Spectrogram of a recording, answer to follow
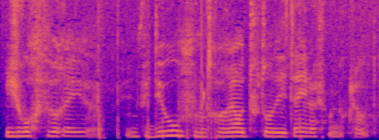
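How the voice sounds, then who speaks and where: A woman with a stuffy voice from a cold, rambling quickly through a casual show-and-tell vlog and often dropping to a whisper. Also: a little high, little pitch movement. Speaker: vlogger showing a toy dollhouse. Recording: clear background noise and clicks.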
